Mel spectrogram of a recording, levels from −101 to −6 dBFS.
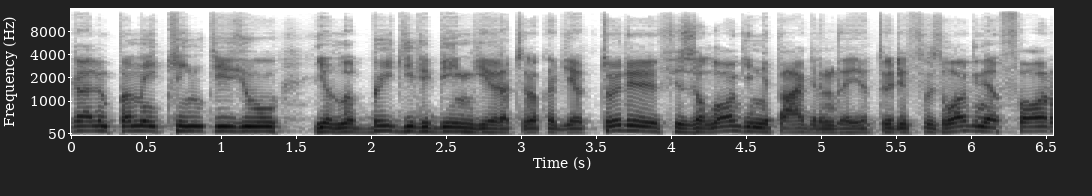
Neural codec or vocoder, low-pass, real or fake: codec, 44.1 kHz, 2.6 kbps, SNAC; 14.4 kHz; fake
